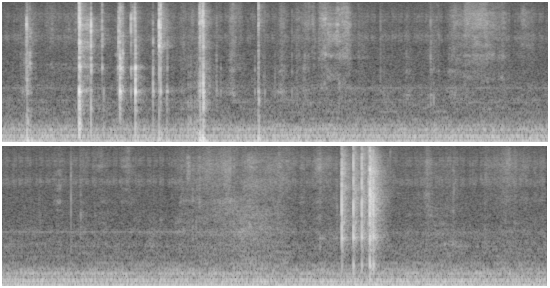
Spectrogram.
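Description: Small, hard plastic clicks and knocks from GoPro mount parts being handled and fitted together. A quick run of clicks comes in the first two and a half seconds, then a quiet stretch, then another short cluster near the end.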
